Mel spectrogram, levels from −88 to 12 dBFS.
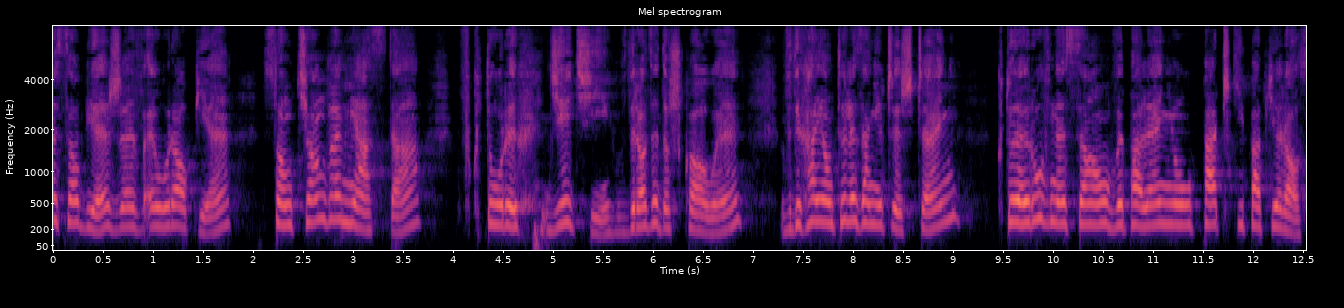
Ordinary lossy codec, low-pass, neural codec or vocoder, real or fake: none; none; codec, 16 kHz, 16 kbps, FreqCodec, smaller model; fake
